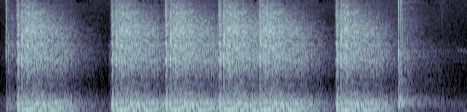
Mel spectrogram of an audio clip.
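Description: A ball is dribbled, struck repeatedly so it bounces on a hard floor, about seven loud thumps in a steady dribbling rhythm, each with a short echoing decay. No one speaks.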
